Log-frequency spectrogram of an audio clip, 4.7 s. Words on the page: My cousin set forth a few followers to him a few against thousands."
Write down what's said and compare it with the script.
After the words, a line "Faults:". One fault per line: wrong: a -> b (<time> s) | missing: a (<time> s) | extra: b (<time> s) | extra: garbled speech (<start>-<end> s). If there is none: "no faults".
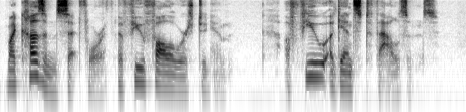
My cousin set forth a few followers to him a few against thousands."
Faults:
no faults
